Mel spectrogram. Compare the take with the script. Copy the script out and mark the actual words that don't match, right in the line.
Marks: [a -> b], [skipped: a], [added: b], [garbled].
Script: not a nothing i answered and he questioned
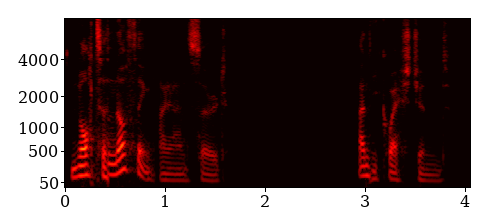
not a nothing i answered and he questioned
